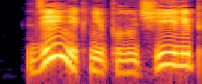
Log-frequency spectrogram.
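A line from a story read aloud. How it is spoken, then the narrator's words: Sharp. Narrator (Russian): прибавил он резко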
